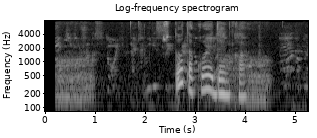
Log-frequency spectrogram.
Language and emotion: Russian, neutral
